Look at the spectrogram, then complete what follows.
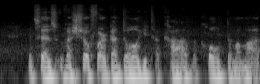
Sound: speaking hebrew

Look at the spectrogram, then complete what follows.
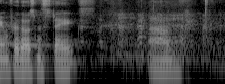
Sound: audience laughing

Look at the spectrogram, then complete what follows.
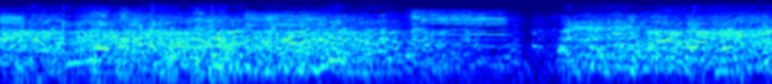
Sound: gets nasal

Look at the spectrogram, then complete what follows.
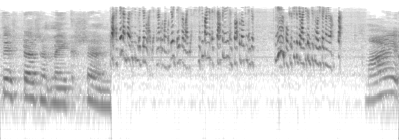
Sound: voice speeds up

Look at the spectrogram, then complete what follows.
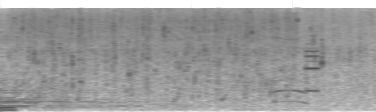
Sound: rain sound

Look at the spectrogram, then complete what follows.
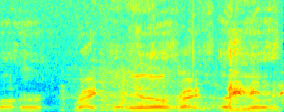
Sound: audience laughs

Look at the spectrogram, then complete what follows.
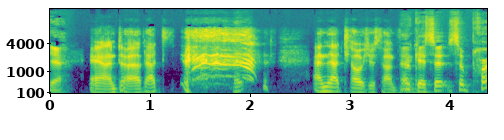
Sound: laughs

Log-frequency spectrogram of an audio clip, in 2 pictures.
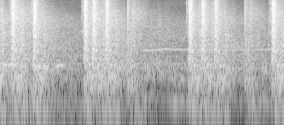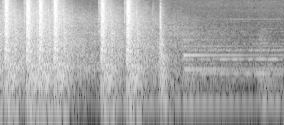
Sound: gunfire

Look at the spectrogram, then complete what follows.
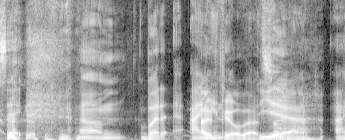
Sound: laughing

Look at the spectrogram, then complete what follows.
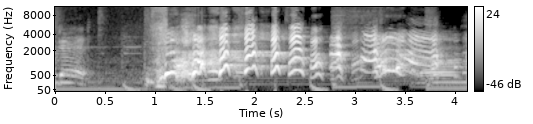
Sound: laughing

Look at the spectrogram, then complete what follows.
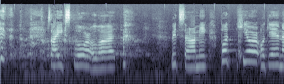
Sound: laughter

